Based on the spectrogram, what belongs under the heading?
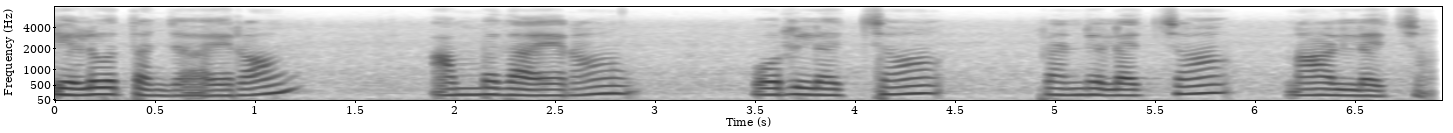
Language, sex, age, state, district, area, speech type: Tamil, female, 45-60, Tamil Nadu, Tiruchirappalli, rural, spontaneous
